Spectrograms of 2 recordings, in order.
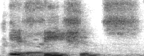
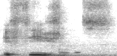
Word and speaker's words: Ephesians: Um, I've heard that word is is a difficult word to Ephesians. Ephesians.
